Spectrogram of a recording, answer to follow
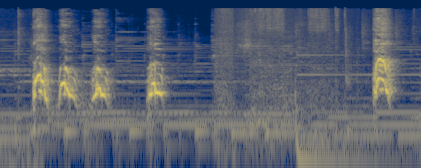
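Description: A small puppy barking: four quick, high, sharp barks in the first second and a half, then one more near the end, over background music.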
